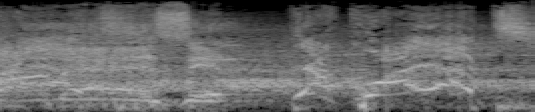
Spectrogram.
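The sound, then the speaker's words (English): An audience shouts amen together in a loud, continuous burst of overlapping voices, raised cries and whoops blending into a dense, energetic roar for about two seconds. “When everybody is shouting amen,”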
